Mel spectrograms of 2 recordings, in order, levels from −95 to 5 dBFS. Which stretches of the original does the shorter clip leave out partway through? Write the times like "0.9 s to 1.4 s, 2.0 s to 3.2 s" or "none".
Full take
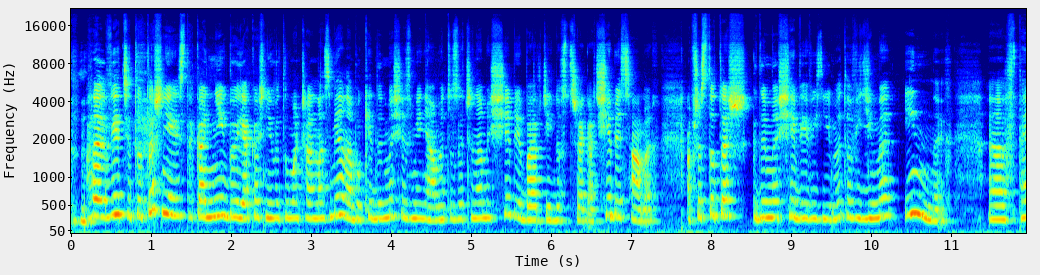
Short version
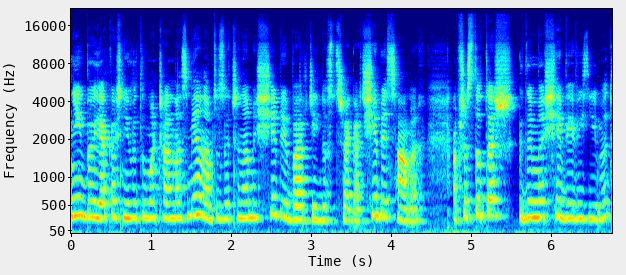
3.5 s to 4.7 s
